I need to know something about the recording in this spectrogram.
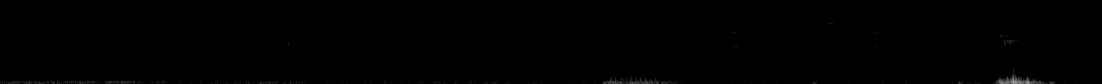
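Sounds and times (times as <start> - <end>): faint bird chirps: 0.0 - 1.3, 2.7 - 9.1, 9.9 - 10.5.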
